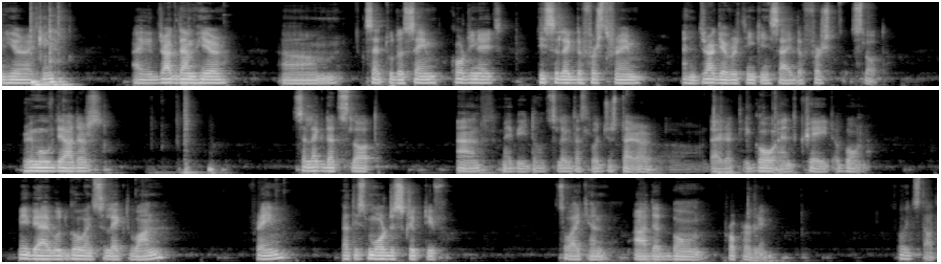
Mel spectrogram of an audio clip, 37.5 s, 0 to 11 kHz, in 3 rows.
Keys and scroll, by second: 2.2 v, 14.3 Delete, 21.8 n, 34.8 n.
